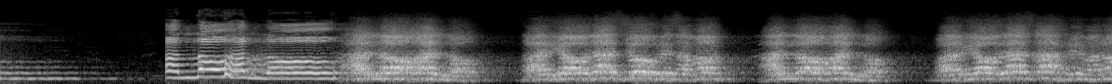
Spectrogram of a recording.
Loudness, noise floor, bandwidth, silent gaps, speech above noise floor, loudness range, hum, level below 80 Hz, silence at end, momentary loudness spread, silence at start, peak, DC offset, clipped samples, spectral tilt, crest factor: -15 LUFS; -50 dBFS; 14 kHz; none; 35 dB; 4 LU; none; -56 dBFS; 0 s; 16 LU; 0 s; 0 dBFS; under 0.1%; under 0.1%; -3 dB/octave; 16 dB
